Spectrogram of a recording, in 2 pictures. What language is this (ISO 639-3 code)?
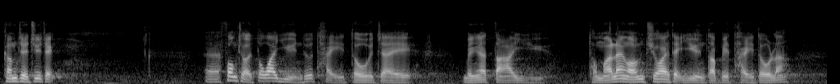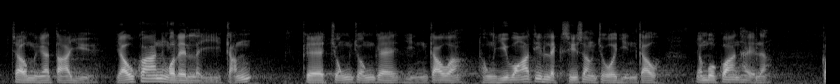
yue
